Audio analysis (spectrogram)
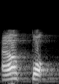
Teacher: والقلقلة في حرف الطه اوعى اجيب فيها همس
